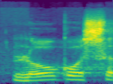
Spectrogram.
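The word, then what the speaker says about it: λόγος: 티어 코니 아 이렇게 말씀 드렸는데 말씀은 헬라어로 로고스 라고 발음합니다 우리 개성 드림 들은 이것은 다 아시죠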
